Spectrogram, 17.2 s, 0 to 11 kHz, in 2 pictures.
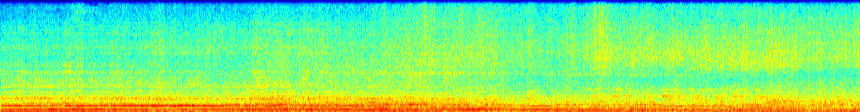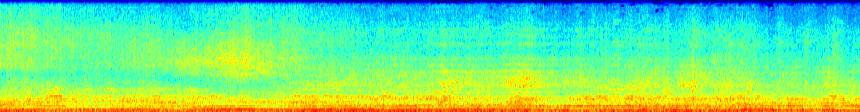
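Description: A CN freight train passing at close range: the GE ET44AC and ES44AC diesel-electric locomotives go by first, then the manifest's boxcars, tank cars and flatcars roll past on the rails. A steady tone runs through the rumble.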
